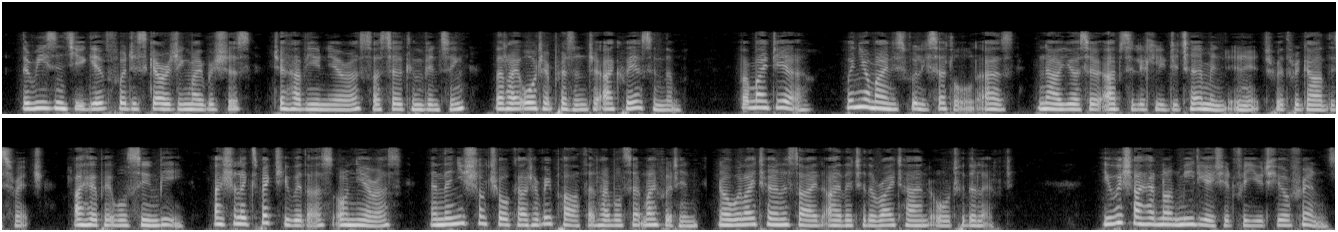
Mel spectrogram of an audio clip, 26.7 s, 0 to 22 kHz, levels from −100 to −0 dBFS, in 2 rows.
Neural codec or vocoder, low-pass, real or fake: none; 7.2 kHz; real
